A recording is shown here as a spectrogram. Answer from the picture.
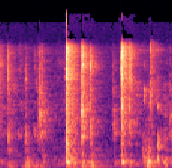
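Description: Typing on a computer keyboard: a run of uneven keystrokes, with one louder key strike a little under a second in.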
